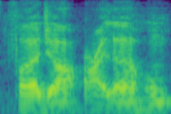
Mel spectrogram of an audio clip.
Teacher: عین کی آواز کو واضح پڑھنا ہے، اس میں حمزہ نہ پڑھیں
